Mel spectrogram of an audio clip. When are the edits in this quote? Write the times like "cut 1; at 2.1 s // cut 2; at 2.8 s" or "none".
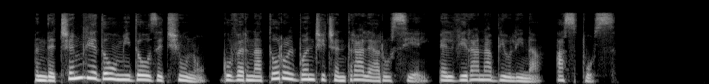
none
